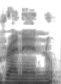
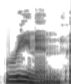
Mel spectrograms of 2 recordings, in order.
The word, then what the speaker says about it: renin: Our first paper brings me back to physiology lectures, as it uses an inhibitor to renin, or renin as some people pronounce it, an enzyme that is released by the kidneys that modulates blood pressure.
